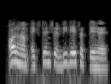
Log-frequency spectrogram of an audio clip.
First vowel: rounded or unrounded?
rounded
